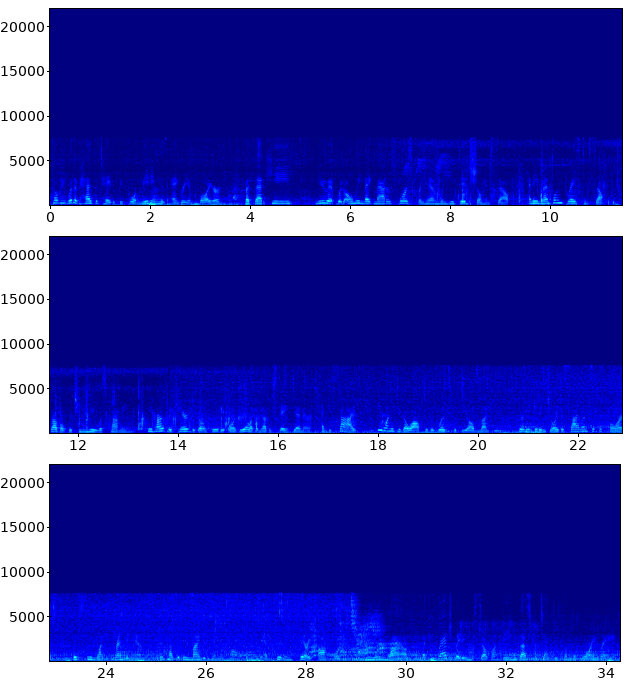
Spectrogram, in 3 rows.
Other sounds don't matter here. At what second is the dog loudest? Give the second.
29 s.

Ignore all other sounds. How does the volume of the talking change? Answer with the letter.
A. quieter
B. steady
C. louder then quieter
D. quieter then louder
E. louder
B.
